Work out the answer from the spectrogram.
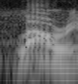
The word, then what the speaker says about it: Lowry: the side and uh lori is it laurier lowry it's lowry i keep mispronouncing that's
